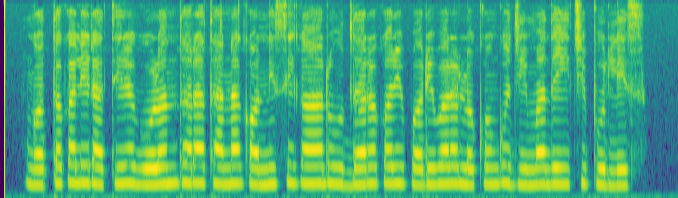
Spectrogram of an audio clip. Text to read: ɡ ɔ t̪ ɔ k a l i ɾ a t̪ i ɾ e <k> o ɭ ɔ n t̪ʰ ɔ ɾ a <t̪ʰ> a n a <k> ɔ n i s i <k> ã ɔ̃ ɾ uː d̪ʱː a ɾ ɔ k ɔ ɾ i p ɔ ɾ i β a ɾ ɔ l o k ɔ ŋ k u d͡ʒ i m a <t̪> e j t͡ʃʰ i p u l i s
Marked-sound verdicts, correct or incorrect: incorrect: ɡ, correct, correct, incorrect: ɡ, incorrect: d̪

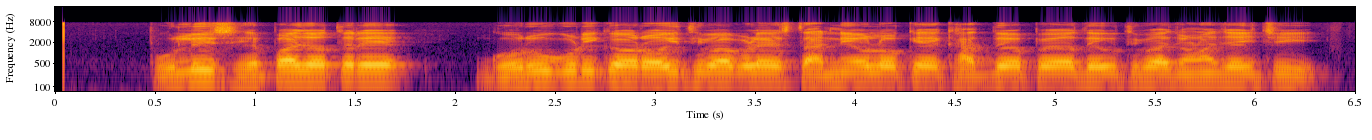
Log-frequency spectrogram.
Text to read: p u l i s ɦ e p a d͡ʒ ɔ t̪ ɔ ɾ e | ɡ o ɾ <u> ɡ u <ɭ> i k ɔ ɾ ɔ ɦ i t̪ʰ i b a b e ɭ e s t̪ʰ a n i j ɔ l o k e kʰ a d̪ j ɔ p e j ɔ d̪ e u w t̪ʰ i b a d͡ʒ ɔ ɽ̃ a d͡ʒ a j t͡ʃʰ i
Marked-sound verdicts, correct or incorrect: correct, incorrect: ɽ

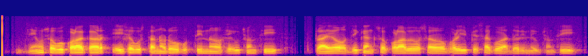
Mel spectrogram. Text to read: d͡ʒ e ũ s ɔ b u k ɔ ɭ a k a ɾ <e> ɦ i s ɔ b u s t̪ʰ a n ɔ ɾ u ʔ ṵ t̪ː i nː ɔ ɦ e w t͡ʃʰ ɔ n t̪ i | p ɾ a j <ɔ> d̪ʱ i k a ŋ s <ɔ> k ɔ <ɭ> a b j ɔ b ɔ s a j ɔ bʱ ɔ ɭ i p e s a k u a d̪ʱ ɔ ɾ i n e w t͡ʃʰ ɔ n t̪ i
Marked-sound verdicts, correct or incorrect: correct, incorrect: ɔː, correct, correct

